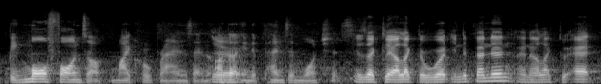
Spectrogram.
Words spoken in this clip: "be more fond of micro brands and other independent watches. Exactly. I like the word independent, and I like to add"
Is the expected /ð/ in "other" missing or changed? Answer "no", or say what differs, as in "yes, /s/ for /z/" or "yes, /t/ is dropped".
yes, /ð/ is dropped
